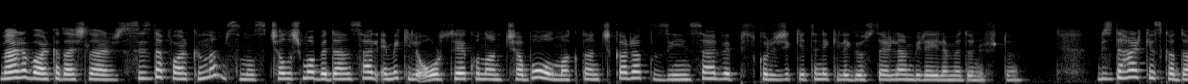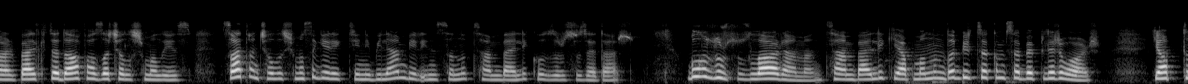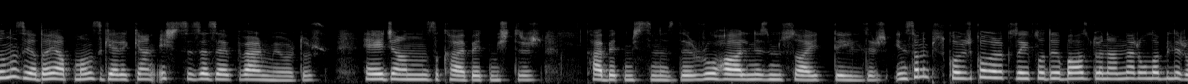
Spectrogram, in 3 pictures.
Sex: female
